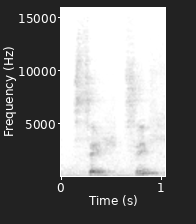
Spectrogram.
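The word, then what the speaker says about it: sechzig: hear it try it if you said sexy you were right again say see and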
